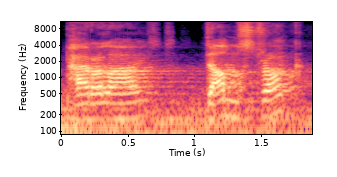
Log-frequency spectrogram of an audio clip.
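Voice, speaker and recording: High, haughty alien priest. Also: male voice, flat delivery, takes it slowly, music in the background. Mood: mocking, indignant. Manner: pompous, theatrical, sneering. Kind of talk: dramatic video game cutscene acting.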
